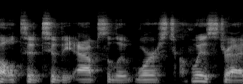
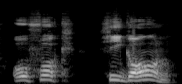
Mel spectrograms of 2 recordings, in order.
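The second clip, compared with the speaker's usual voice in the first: terrible, fake Irish accent, very high and loud; 10 semitones higher, 5 dB louder than usual. Speaker quoting how they would say it in ireland, bad irish accent. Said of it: "terrible Irish accents to do he gone".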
